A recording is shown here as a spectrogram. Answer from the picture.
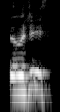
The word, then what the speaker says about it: Philites: In 950 CE, the Necronomicon was translated into Greek and given the title Necronomicon by Theodoros Philites. I believe I'm saying that correctly, because it's either Philites or Philates, like the satyr from Hercules. – Philites.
